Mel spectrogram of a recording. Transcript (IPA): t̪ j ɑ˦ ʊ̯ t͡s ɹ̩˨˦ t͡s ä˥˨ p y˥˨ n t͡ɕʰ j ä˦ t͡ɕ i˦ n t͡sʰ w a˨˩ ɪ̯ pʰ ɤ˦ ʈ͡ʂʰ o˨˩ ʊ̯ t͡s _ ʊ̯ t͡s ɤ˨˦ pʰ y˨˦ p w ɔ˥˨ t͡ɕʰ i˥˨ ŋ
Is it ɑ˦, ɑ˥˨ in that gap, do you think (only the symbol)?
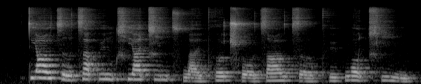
ɑ˦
